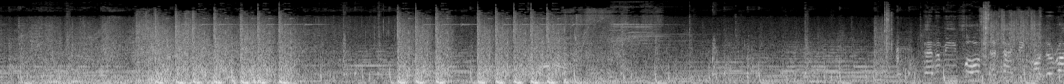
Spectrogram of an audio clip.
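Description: Heavy automatic gunfire in Battlefield 2: Modern Combat on PS2, loud rattling bursts of rapid shots in clusters with brief lulls and scattered booms, radio-style voices talking in places.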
